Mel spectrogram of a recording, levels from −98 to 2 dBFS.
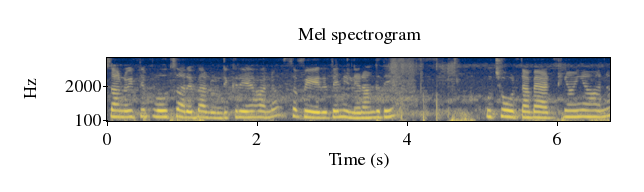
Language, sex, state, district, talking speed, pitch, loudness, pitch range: Punjabi, female, Punjab, Pathankot, 160 wpm, 280 Hz, -14 LUFS, 265-290 Hz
